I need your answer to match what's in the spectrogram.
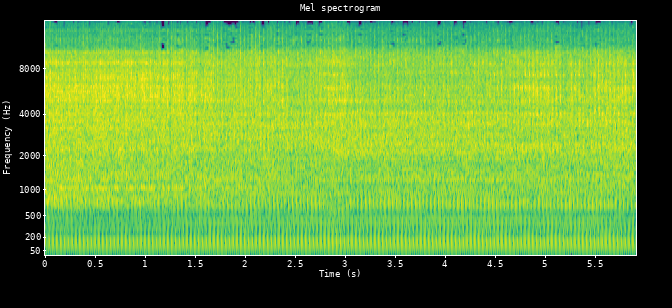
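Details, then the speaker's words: Craftsman 3HP Tecumseh lawn edger after water-contaminated oil change, new carburetor (no leak, primes well), gas line and air filter; single-cylinder runs steady and even at a fast, regular pace, no misses or surging, runs like a champ. "new carburetor doesn't leak prime's great got a new air filter on here and this thing runs like a champ now"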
